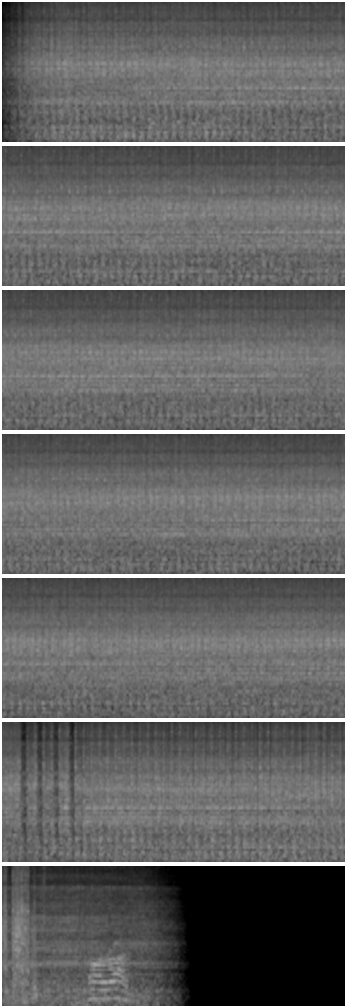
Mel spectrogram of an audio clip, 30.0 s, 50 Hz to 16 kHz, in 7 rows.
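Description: IBM 1403 impact line printer printing continuously at speed, a loud, dense, cacophonous mechanical chatter, while it runs the powers-of-2 demonstration printout. The sound cuts off abruptly near the end.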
